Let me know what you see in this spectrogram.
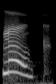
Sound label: Look; Navi; Zelda; OOT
